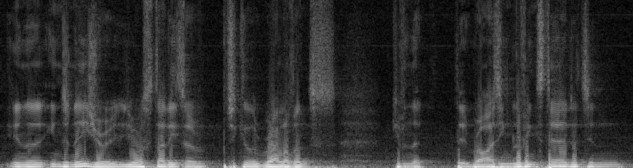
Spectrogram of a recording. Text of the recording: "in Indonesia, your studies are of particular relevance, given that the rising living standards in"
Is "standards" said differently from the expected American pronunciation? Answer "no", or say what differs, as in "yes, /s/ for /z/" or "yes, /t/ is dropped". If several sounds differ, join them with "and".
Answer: no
